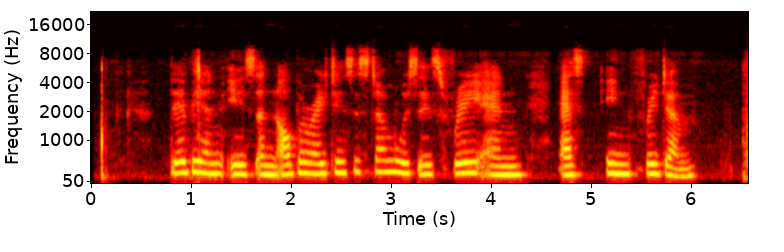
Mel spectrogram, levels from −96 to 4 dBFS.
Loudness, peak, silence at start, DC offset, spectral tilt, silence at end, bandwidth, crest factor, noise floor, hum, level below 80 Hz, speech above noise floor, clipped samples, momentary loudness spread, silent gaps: -24 LUFS; -2 dBFS; 0.1 s; under 0.1%; -5 dB/octave; 0 s; 9.6 kHz; 22 dB; -57 dBFS; none; -64 dBFS; 33 dB; under 0.1%; 7 LU; none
